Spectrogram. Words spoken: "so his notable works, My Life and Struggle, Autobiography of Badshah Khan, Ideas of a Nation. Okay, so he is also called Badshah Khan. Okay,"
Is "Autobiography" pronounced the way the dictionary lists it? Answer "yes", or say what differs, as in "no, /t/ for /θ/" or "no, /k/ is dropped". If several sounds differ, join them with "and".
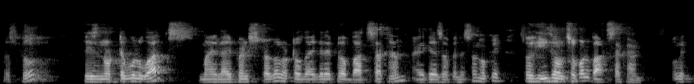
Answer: no, /p/ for /f/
